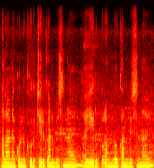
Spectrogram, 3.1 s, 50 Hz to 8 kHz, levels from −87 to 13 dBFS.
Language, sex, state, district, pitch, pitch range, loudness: Telugu, male, Telangana, Hyderabad, 160 Hz, 160-165 Hz, -11 LUFS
